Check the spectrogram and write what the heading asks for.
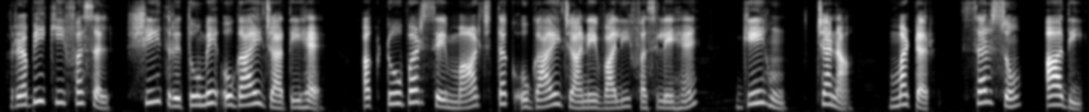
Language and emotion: Hindi, neutral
